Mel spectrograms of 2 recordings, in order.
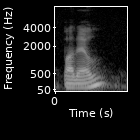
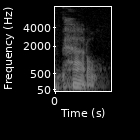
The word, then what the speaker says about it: padel: Fun fact about paddle, a lot of people in America pronounce it padel. I've been finding out from the paddle guys, you want to say paddle.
